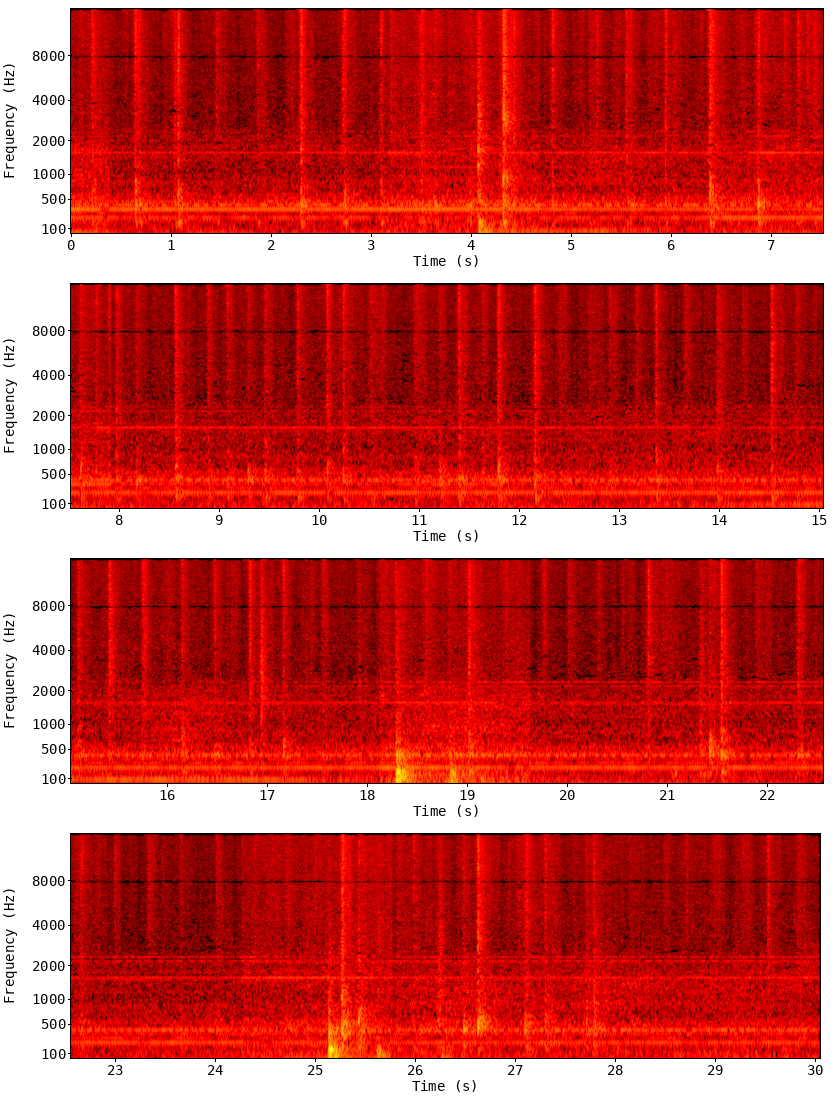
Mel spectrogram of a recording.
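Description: Soft, quick pats of beanbag juggling balls (Tossaball TX Hybrids) landing in the hands during three-ball juggling, with a few louder thumps along the way, over a steady low hum.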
